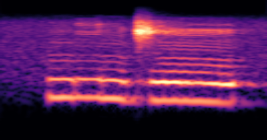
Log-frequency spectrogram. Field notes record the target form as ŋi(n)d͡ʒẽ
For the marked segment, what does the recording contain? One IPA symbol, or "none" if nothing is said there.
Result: n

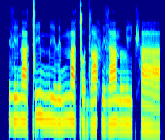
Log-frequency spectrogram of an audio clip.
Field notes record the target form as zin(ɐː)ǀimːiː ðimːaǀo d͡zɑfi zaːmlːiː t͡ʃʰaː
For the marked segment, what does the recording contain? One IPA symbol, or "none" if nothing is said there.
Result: aː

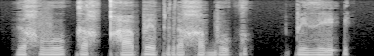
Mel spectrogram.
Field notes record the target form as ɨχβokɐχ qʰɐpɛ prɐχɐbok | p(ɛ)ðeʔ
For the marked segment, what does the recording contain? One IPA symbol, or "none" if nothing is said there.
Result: e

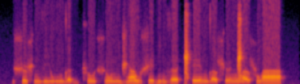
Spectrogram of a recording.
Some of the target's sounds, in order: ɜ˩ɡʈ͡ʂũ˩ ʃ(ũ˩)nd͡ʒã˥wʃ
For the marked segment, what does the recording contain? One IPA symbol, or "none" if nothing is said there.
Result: ũ˧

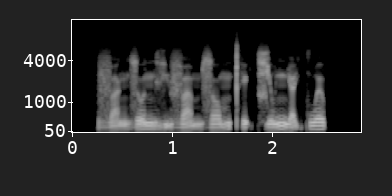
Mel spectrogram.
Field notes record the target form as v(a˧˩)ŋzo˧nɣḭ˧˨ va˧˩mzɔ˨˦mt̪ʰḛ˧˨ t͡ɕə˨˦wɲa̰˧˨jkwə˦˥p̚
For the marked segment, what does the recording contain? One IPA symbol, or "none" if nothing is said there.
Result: a˨˩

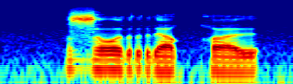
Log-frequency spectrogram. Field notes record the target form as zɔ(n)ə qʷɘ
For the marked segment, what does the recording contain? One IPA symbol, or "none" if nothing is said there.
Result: r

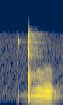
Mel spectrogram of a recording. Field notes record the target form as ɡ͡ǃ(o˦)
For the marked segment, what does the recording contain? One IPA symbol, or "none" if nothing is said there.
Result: o˨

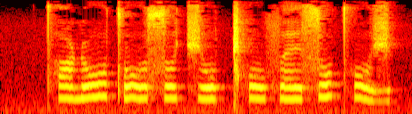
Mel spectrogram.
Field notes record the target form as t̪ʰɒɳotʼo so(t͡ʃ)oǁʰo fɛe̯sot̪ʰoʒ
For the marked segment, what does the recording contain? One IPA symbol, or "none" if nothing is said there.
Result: t͡ʃ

